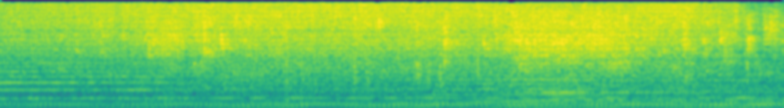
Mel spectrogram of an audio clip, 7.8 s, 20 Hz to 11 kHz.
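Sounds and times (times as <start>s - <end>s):
water running from a tap into a sink: 0.0s - 7.8s.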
